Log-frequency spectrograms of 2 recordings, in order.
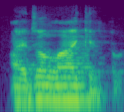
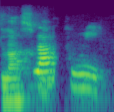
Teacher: American or British, both of them, they don't pronounce the last T.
